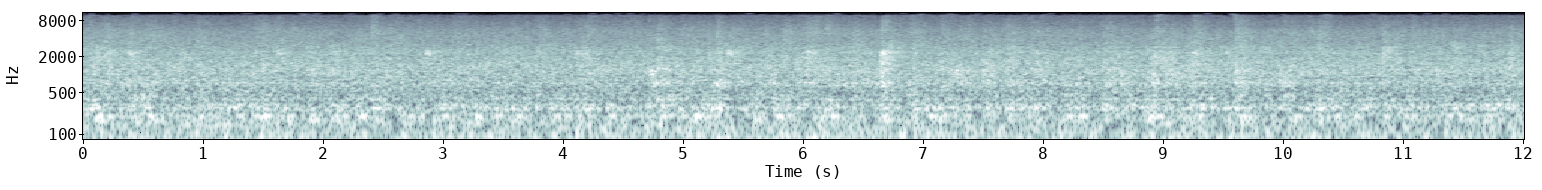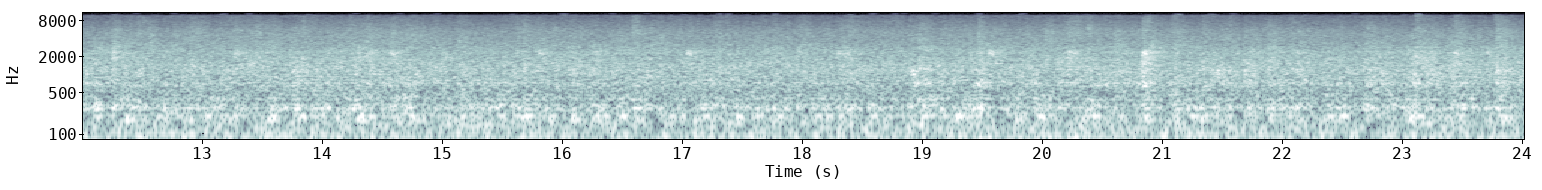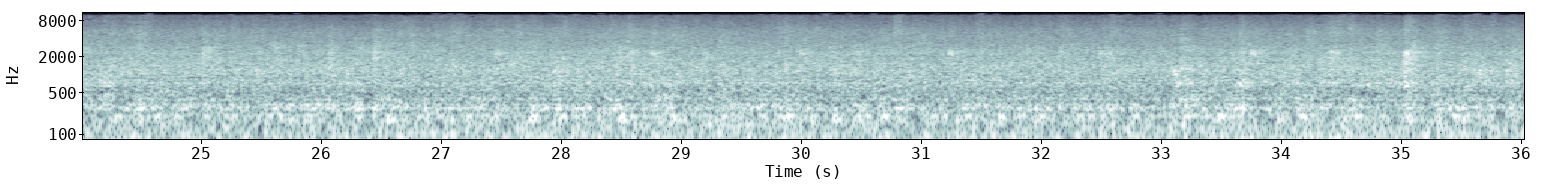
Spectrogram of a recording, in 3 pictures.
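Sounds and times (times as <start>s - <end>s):
rain heard indoors: 0.0s - 36.0s.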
